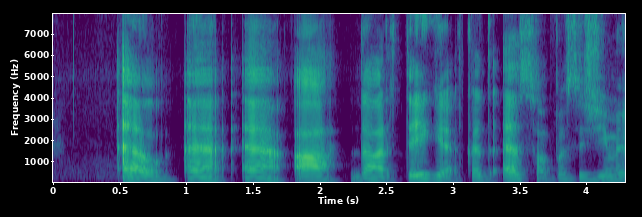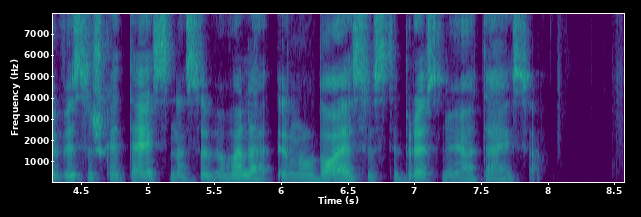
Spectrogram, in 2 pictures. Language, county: Lithuanian, Kaunas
